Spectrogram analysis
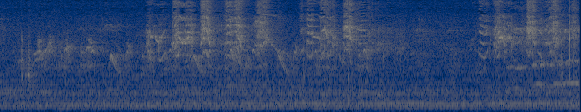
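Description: Yellow-chevroned parakeets give shrill, scratchy squawks in quick overlapping bursts, several birds chattering at once with high, harsh notes.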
